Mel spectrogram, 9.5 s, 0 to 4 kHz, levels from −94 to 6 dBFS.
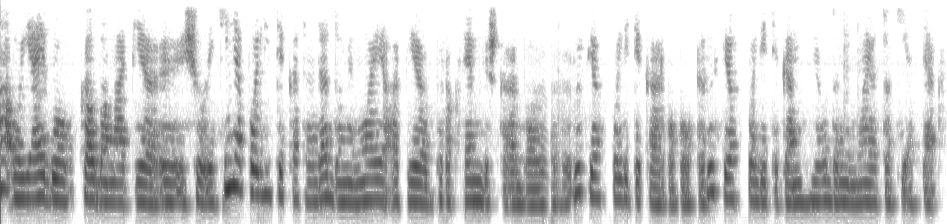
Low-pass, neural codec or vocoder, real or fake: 3.6 kHz; none; real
